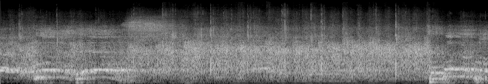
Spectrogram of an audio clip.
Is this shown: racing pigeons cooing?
no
